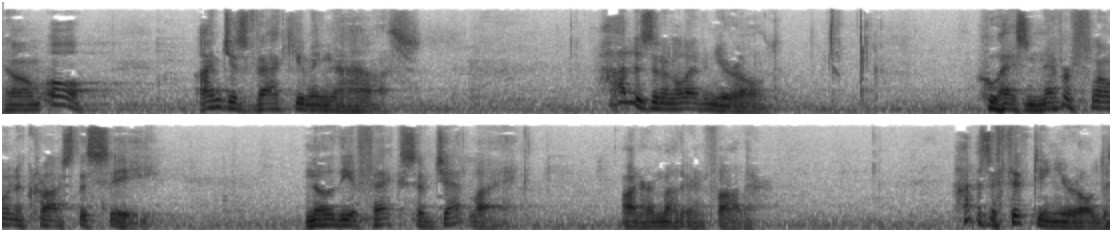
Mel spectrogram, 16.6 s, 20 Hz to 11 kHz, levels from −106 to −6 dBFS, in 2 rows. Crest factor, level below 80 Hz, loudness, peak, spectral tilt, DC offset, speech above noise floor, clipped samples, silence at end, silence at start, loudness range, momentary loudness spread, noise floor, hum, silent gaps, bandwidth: 20 dB; -46 dBFS; -21 LUFS; -2 dBFS; -5 dB/octave; under 0.1%; 21 dB; under 0.1%; 0 s; 0 s; 3 LU; 23 LU; -41 dBFS; none; none; 9.4 kHz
